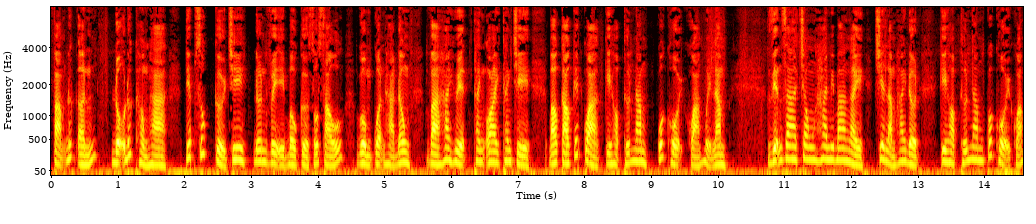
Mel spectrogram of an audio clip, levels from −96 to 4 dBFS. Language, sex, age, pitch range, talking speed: Vietnamese, male, 20-39, 130-180 Hz, 230 wpm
